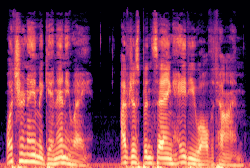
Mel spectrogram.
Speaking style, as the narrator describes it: he whispered to Vresh

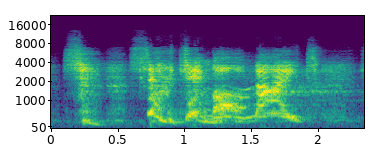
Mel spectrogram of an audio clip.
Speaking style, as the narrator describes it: he gasped

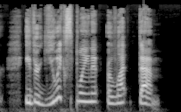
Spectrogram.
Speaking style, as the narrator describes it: Nadia snapped

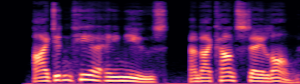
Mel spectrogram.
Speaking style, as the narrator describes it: Arabella replied, nervously

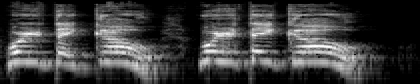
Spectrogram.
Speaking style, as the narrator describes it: I shouted at Aaron

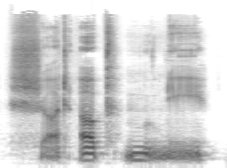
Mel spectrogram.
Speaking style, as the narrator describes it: Sirius growled

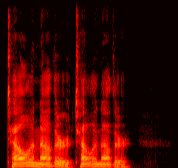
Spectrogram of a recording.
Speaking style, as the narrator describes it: the children clapped their hands and cried

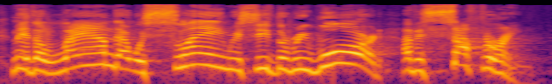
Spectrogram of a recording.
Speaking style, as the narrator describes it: He shouted as loudly as he could

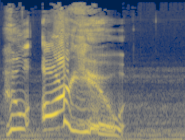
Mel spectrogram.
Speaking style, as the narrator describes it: I screamed, facing the closet defiantly

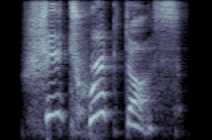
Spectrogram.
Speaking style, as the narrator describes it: the boy cried

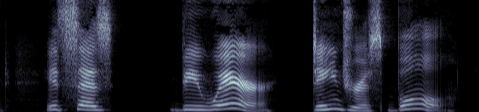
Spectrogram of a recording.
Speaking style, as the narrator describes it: stammered

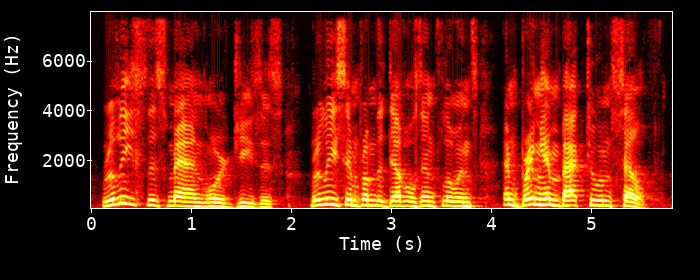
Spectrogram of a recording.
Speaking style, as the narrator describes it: he cried

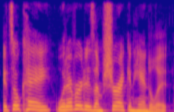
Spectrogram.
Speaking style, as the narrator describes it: called out

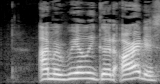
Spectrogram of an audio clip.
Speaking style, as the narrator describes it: exclaimed, hoping to divert the conversation

